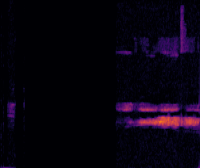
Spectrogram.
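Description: Near silence, with a faint steady high tone coming in a little past the middle.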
